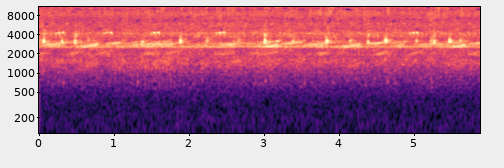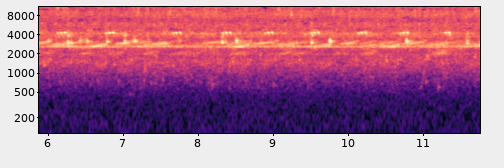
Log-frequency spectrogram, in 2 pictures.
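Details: Many frogs at a lake keep up an unbroken, high-pitched chorus, an even droning trill with short clicky croaks scattered irregularly on top.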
